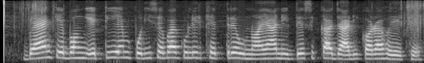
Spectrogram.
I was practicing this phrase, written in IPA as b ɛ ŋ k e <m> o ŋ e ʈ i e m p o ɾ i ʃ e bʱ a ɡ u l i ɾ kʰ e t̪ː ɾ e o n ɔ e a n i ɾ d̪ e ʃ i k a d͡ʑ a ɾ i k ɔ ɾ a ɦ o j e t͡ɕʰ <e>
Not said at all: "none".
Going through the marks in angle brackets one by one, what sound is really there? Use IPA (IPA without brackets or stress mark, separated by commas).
b, e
